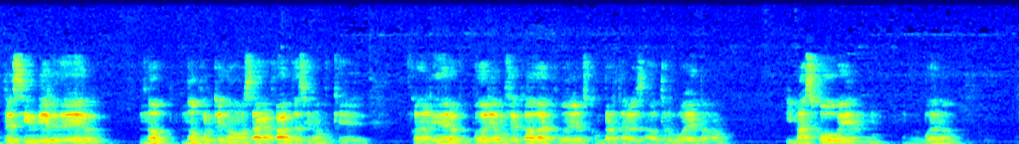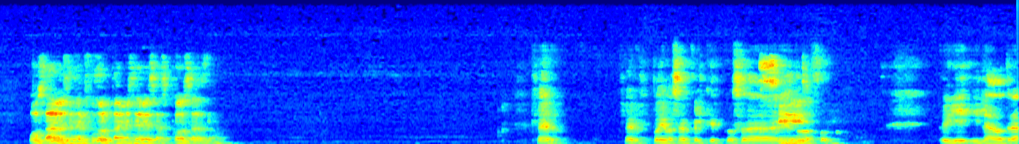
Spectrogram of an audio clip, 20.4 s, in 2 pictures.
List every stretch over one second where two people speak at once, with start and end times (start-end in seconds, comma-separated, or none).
none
